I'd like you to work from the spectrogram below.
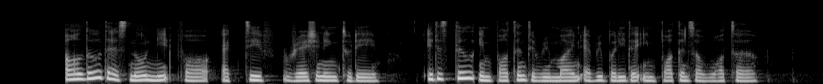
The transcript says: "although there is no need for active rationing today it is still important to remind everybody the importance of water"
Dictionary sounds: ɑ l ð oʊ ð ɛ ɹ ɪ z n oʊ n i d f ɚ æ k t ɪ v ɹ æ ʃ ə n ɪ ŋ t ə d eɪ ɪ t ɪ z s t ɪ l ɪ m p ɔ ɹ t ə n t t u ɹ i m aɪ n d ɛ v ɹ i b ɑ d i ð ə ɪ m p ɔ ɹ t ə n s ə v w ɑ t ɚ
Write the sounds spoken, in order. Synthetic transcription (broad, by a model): ɑ l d oʊ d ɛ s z n oʊ n i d f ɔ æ k t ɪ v ɹ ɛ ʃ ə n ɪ ŋ t ə d eɪ ɪ t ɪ s t ɪ l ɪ m p ɔ t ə n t t u ɹ i m aɪ n d ɛ v ɹ i b ɑ d i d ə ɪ m p ɔ t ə n s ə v w ɑ t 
